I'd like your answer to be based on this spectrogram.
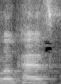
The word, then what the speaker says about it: Lopez: It's Jada Lopez for everything.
